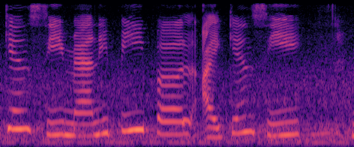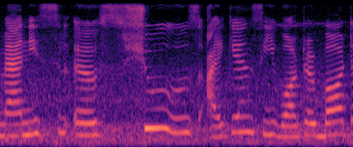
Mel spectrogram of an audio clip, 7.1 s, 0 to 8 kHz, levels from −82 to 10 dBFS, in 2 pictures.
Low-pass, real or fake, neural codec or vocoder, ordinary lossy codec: 7.2 kHz; real; none; none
